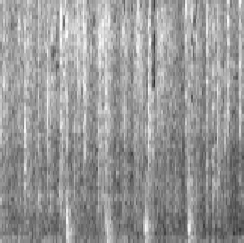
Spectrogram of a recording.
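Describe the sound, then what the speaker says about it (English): Wooden spoon stirring a pot of boiling shredded bread, four soft rhythmic scraping strokes over a bubbling, sizzling background, close by and with no talking. "Now we're hitting it with the wooden spoon."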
